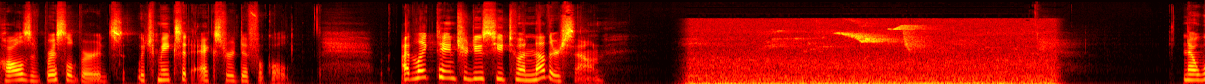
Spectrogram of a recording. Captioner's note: second bird call playing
